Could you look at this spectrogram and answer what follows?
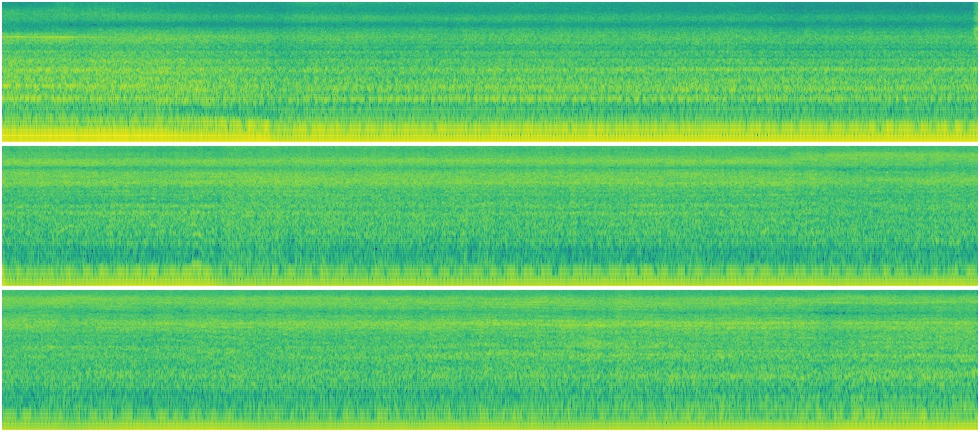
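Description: Truck-mounted borewell drilling rig running: a deep, steady engine drone that drops in pitch about two and a half seconds in. About ten seconds in, a loud, steady rushing hiss starts suddenly: high-pressure air blowing water and mud out of the borehole.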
